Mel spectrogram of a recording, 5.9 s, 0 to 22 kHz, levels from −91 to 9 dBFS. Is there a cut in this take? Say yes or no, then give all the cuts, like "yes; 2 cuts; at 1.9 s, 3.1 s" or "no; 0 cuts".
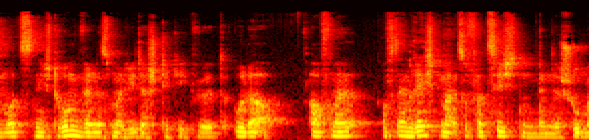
yes; 1 cut; at 4.6 s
